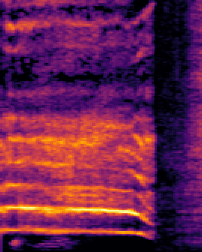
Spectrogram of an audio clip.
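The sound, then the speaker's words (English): A loud, shrill screaming goat sound effect held for about a second and a half, harsh and strained with a slight downward bend, then cutting off abruptly into quiet room tone. “Is it time for the screaming goat?”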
